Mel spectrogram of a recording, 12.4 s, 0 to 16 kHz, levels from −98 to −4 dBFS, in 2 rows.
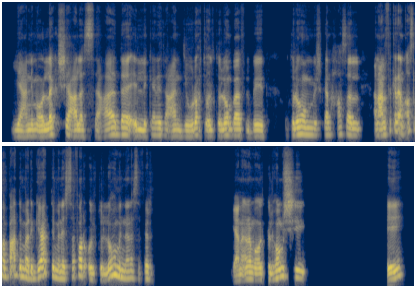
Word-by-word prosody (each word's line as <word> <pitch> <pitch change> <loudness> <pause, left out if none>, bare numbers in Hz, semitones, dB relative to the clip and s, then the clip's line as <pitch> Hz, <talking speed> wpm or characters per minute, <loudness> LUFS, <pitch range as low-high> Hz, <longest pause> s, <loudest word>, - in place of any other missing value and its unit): يعني 115 0 -2
ما 115 - -2
أقولكش 125 +6 +2
على 115 0 +3
السعادة 135 +5 -1
اللي 115 0 +2
كانت 130 0 -4
عندي 115 +1 -4
ورُحت 115 +5 0
قُلت 110 - -3
لهم 125 +1 +1
بقى 125 -1 +3
في 125 - -22
البيت، 115 0 -2 0.3
قُلت - - -36
لهم 140 -1 +2
مش 130 -1 -7
كان 130 0 -4
حصل 135 -3 -3 0.2
أنا - - +1
على - - +4
فكرة - - +1
أنا - - -5
أصلًا - - -2
بعد - - +2
ما 160 - +3
رجعت 175 +8 +3
من 150 -6 +1
السفر 180 +10 +2
قُلت 125 -9 -2
لهم 185 - +3
إن 155 -5 +1
أنا 145 +1 -4
سافرت. 140 -1 -5 1.2
يعني 105 +2 -1
أنا 135 +1 +3
ما 120 - +1
قُلت 120 +2 -1
لهُمشِ. 180 - +1 1.2
إيه؟ 220 - +4
130 Hz, 195 wpm, -25 LUFS, 115-145 Hz, 1.2 s, على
